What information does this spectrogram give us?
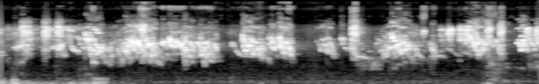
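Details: Several cheerful pet budgies chatter in a steady stream of high, buzzy, warbling chirps broken by short gaps, with a faint low rumble in the first second.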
